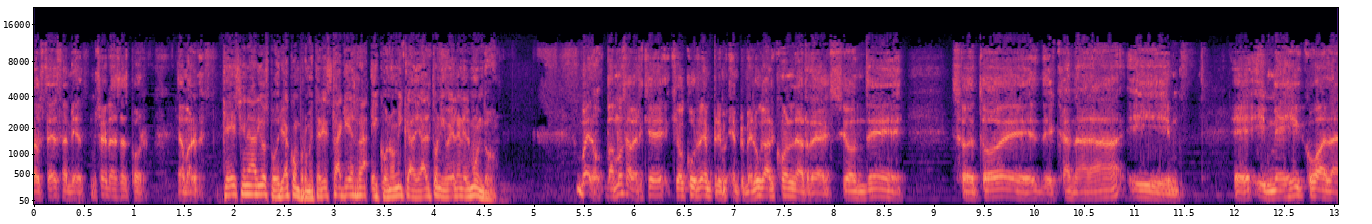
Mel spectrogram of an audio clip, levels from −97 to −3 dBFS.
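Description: From 0.0 to 7.42 s there's a time-stretched section: the pace runs about 1.7 times fast and rushed, yet the pitch never rises. That's likely software squeezing the audio by dropping short slices to fit a shorter length, then it abruptly settles to normal speed.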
